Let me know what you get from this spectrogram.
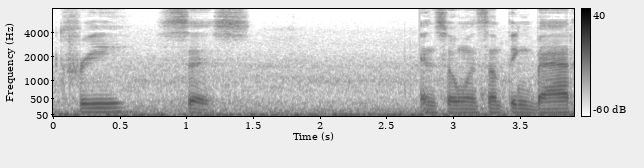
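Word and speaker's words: κρίσις: were evil so condemnation the greek word is pronounced cree cis and so when something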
